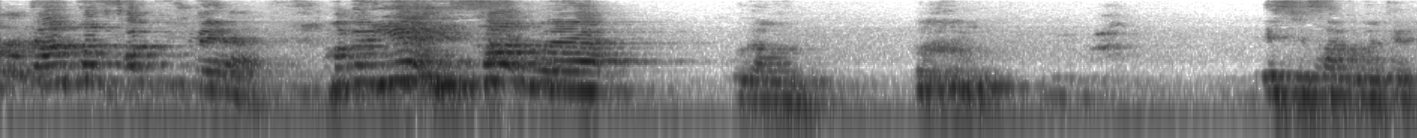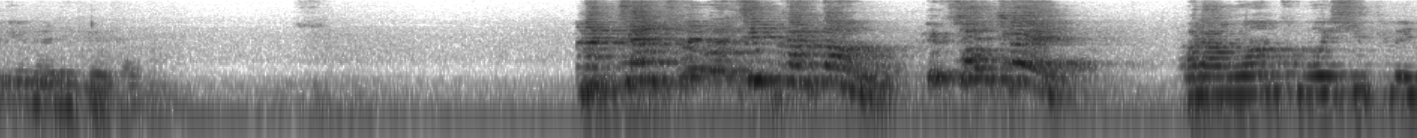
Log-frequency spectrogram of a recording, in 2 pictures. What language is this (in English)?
Urdu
